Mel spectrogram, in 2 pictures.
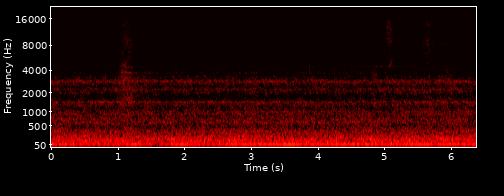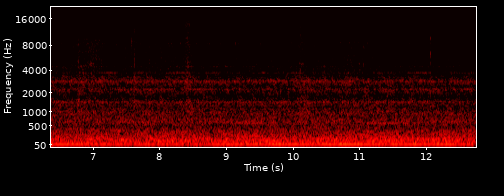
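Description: Steady low rumble and hiss of background noise with a few faint, thin steady tones above it and several faint ticks.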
